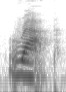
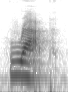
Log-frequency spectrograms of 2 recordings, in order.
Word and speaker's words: wrap: on the r sound wrap wrap and here don't say the W because you know that when w is before the r we omit the sound and we simply say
